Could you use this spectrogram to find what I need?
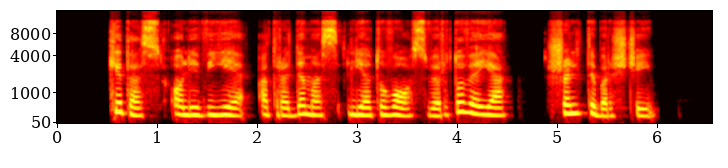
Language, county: Lithuanian, Vilnius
